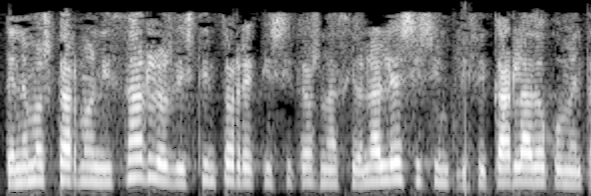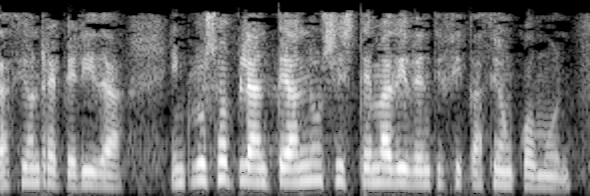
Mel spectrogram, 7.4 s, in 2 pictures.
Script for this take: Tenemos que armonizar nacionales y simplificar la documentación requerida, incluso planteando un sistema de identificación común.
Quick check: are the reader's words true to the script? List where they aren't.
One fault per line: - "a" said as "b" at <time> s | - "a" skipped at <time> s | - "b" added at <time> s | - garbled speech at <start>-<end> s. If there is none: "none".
- "los distintos requisitos" added at 0.9 s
